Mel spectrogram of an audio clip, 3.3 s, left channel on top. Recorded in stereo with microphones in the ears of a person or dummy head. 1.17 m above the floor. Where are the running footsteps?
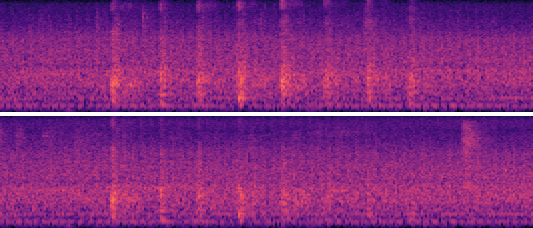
5° right (ahead or behind), 2.5 m; by 2.7 s 45° left (ahead or behind), 4 m.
